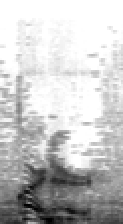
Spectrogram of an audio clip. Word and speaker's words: corner: Corner, forte no R, corner.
